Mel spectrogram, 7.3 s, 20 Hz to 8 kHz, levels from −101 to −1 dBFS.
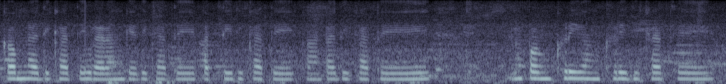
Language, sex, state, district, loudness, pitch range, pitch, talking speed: Hindi, female, Chhattisgarh, Kabirdham, -38 LUFS, 210-220 Hz, 215 Hz, 125 wpm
